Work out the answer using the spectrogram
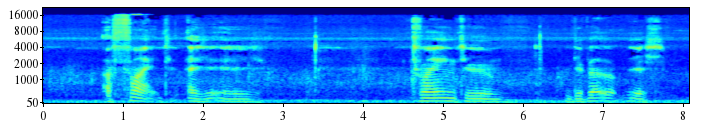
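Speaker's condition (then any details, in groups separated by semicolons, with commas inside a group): ALS; progressive incurable, first sign trouble playing guitar, left arm affected, will eventually destroy movement and breathing; voice already affected by condition, used to be fairly soft-spoken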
